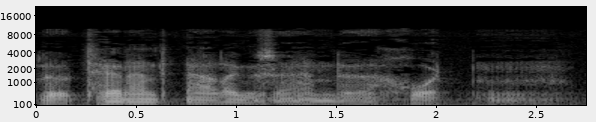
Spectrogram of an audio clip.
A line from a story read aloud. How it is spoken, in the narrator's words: the Batman said softly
